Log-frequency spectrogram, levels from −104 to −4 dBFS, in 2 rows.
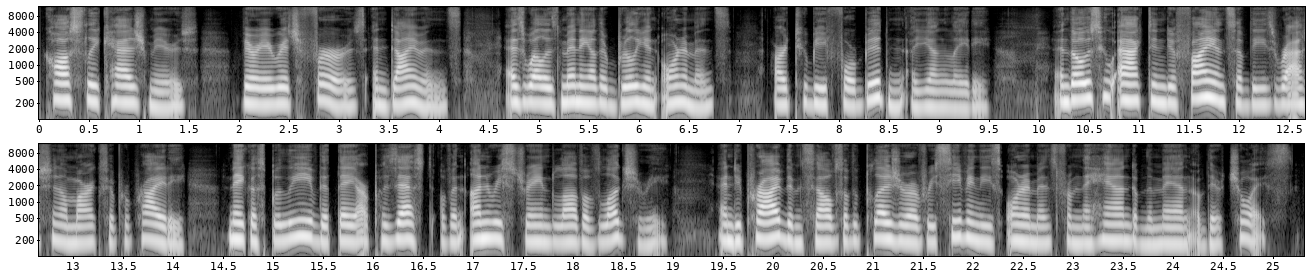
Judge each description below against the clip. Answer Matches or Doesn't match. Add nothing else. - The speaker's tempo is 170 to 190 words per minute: Doesn't match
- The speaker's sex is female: Matches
